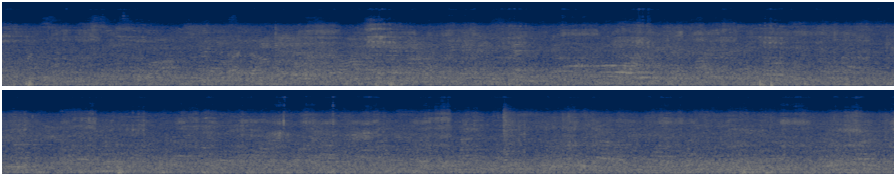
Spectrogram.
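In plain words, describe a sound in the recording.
A steady murmur of distant voices echoes through a large indoor hall.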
